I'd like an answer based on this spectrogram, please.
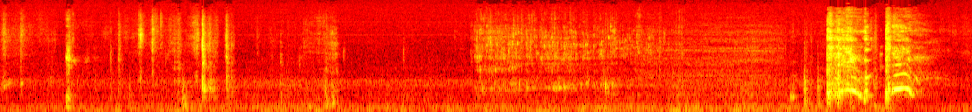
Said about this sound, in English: Yeah, I mean, excuse me, I've got a frog in my throat. I've got a bit of a cough, so you're going to...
